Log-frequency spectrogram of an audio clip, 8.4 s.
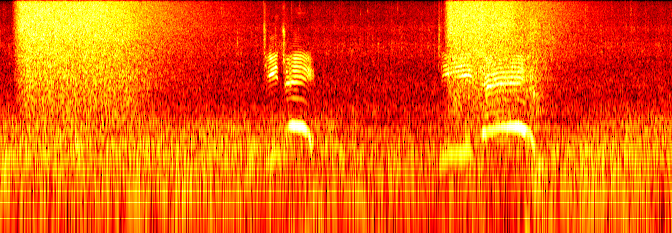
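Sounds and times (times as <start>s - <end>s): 
rough sea waves during storm: 0.2s - 3.5s, 5.5s - 8.3s.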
